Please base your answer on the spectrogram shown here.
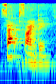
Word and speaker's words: fact-finding: say phrases like fact-finding do you pronounce the t at the end of fact did i just now fact-finding did i pronounce the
